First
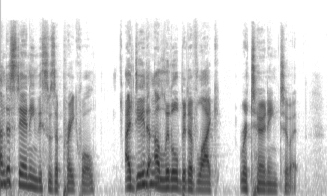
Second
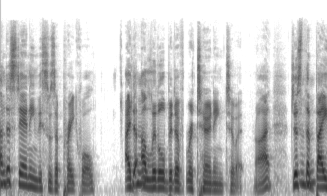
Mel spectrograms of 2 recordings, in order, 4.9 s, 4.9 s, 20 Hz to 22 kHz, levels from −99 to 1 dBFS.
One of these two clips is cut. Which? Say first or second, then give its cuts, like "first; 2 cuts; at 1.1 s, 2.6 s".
second; 3 cuts; at 2.0 s, 2.7 s, 3.7 s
